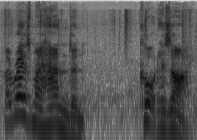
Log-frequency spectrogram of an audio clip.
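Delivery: ordinary delivery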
